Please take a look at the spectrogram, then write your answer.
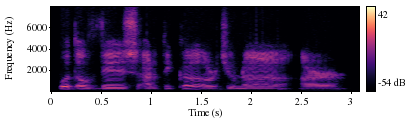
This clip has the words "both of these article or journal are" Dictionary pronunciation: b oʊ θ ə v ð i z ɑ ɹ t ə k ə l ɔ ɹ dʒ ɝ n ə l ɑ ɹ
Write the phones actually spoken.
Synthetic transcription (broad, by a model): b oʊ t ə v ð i s ɑ ɹ t ə k ə l ɔ ɹ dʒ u n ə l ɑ ɹ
